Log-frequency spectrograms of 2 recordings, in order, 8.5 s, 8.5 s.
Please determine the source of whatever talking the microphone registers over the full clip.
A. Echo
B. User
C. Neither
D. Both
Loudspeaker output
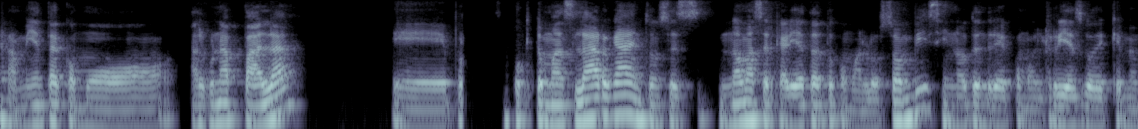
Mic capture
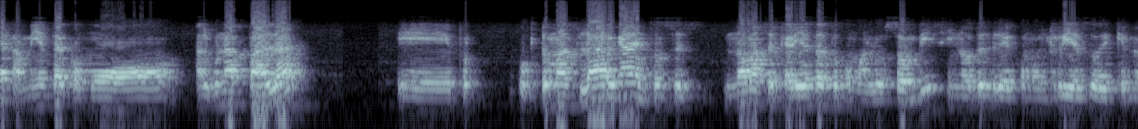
A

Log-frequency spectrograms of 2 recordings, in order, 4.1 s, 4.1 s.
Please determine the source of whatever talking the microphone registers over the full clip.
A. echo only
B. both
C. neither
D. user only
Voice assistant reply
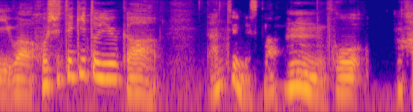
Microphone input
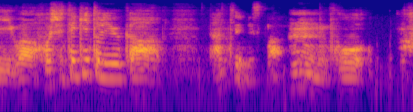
A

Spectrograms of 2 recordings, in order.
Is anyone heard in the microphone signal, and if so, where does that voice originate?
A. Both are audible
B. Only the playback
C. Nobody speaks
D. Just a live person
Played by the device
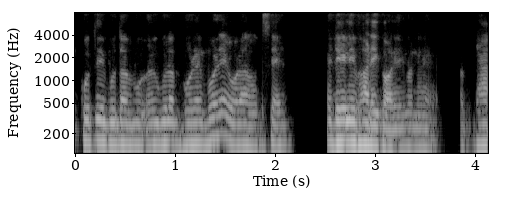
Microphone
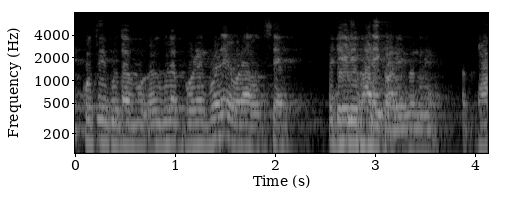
B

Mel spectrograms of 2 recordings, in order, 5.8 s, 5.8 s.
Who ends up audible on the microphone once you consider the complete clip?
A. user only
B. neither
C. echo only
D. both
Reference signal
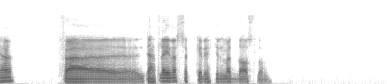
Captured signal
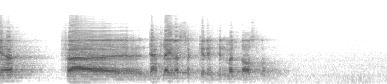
C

